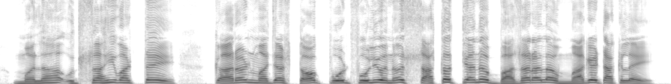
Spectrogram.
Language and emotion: Marathi, happy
